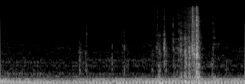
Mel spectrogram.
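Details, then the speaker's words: Turbo SC300, idling after a drive: an even, low engine pulse with no ticking or knocking and some light rattle nearby. A suspected rod knock turned out to be the neighbouring car; normal idle. "Alright, engine sounds good. Doesn't sound like it's a knock or anything."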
